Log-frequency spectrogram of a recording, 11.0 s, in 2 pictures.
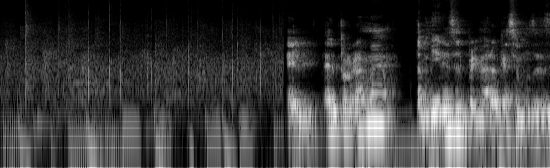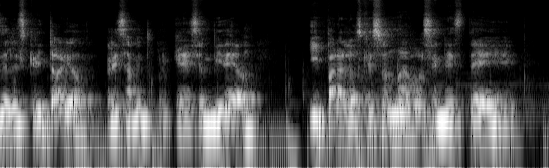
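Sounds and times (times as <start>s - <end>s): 
crowd round of applause: 0.0s - 2.9s
speech: 2.9s - 10.9s.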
